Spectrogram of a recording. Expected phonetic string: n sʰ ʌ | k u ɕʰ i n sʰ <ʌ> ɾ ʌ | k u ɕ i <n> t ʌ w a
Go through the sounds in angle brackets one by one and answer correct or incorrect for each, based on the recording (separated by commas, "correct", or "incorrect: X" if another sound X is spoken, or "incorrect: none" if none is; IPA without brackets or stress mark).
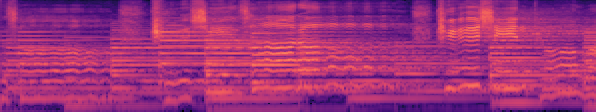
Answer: incorrect: a, correct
